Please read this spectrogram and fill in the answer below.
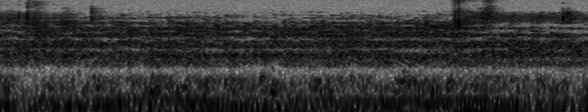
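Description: Faint, steady low background hum and noise with no speech, and a soft click about three and a half seconds in.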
